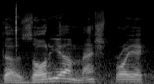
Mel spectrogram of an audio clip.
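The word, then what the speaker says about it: Zorya-Mashproekt: end of the absolutely the joint venture with zorya mash project as it's pronounced the Ukrainian company that powers like literally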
